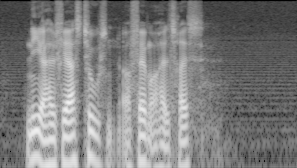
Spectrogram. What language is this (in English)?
Danish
